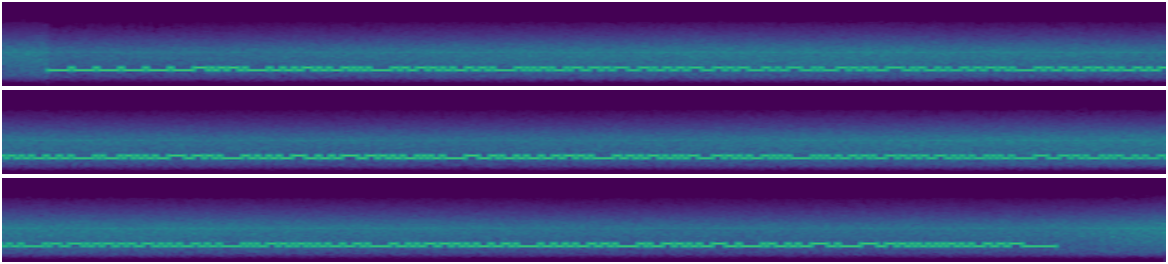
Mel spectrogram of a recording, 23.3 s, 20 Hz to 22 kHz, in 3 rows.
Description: RTTY (45.45 baud, 170 Hz shift), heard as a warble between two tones, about 790 Hz centre, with radio static. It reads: QA4L 8RGZ OHIO MPOX GTB8 LPL0 1XD5 P915 6OG7 IAJM 4YUG LN6O KB0Z LN0Y D7CA 7Q8G 9B5T FS89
